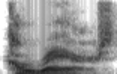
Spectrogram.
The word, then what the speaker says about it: careers: I mispronounced my target word, careers. It's careers, right? So you'll see here, try again. Pronounce double E for career, all right?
